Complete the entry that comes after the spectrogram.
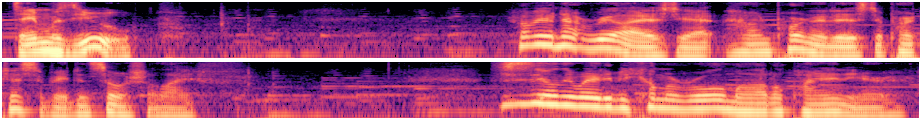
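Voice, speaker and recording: A Canadian man voicing a bossy adult woman who runs a summer camp in a story game. She instructs and lectures in a somewhat raised, lively voice. Faint music sits underneath. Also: medium pitch, a little fast, pauses often. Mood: lecturing.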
